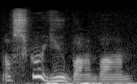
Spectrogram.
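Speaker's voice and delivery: loud, flustered retort; indignant comeback. Acted. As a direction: throw it back loudly. Flustered comeback after being taunted.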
